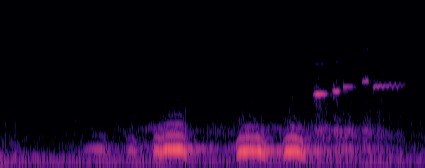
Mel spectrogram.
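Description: An owl hooting: a series of low, rounded hoots, the loudest in the middle, followed near the end by a few short, high, thin notes that step upward.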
